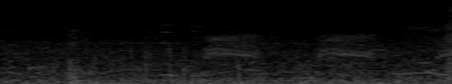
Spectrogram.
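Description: A crow cawing twice, short harsh calls about half a second apart, over a low rumbling background.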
